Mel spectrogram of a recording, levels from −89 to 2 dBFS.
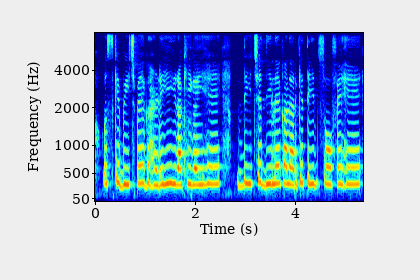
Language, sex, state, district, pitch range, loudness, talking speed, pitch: Hindi, female, Bihar, Sitamarhi, 300-320 Hz, -23 LUFS, 155 wpm, 310 Hz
